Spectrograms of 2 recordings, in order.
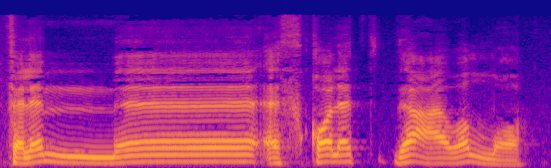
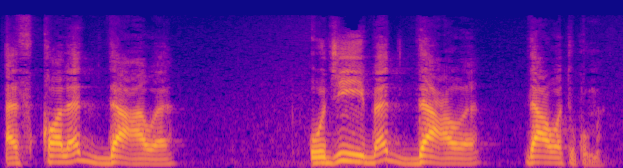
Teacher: ما أقولش فلما أثقلت دعوا الله، ما أعملش القوة ديت والشدة ديت، أنا بشيل التاء وأبدلها بدال وما أقولش فلما أثقلت دعوا الله، لا أنا كده جبت همس، يعني جبت تاء وأنا ما عنديش تاء هنا، التاء أضغمت ذهبت بالكلية وأبدلت بحرف الدال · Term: إدغام تاء في دال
